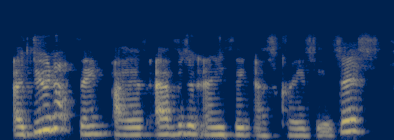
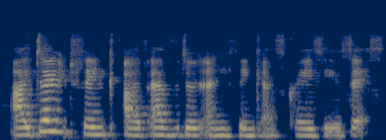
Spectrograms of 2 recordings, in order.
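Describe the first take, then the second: First: Do not and have are said in full. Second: Do not and have are said as contractions. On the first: It sounds more formal. "I do not" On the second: It sounds more informal. "We could turn that into a contraction, couldn't we, to make it more informal?"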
